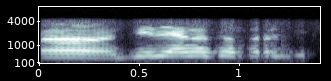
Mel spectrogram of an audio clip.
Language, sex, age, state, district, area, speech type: Odia, female, 45-60, Odisha, Gajapati, rural, conversation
